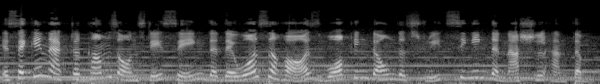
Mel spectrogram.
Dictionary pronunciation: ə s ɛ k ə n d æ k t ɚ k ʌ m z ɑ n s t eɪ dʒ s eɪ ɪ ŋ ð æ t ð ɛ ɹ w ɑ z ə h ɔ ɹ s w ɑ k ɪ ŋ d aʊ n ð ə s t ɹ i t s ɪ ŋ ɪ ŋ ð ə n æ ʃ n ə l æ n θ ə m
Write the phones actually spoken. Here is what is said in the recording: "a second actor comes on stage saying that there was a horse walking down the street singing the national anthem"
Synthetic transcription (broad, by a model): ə s ɛ k ə n d æ k t ɚ k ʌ m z ɑ n s t eɪ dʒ s eɪ ɪ ŋ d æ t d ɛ ɹ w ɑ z ə h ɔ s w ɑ k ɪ ŋ d aʊ n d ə s t ɹ i t s ɪ ŋ ɪ ŋ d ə n æ ʃ n ə l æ n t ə m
